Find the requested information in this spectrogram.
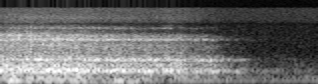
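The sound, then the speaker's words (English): A single long, breathy exhale through the mouth during a guided breathing exercise, after breathing in through the nose, fairly quiet, fading out steadily over about a second and a half with no talking. “And out through the mouth.”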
